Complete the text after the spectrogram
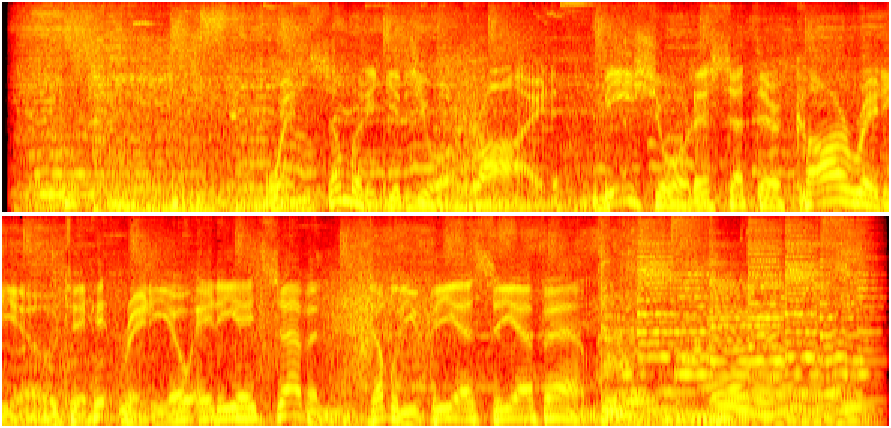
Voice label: SWEEPER; When Somebody Gives You A Ride

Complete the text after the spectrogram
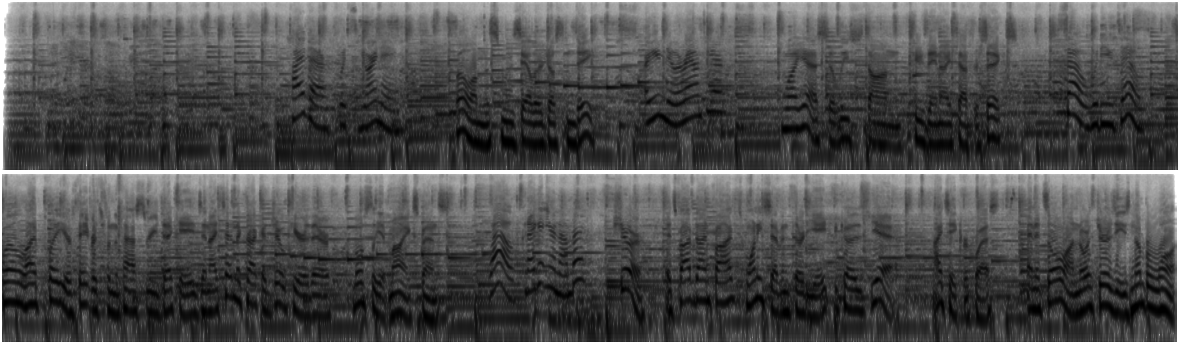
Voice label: PROMO

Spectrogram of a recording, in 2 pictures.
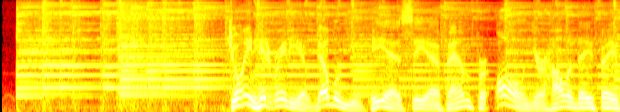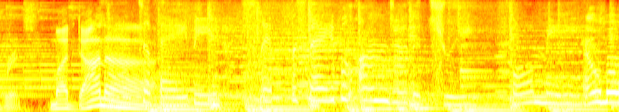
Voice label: SWEEPER; XMAS

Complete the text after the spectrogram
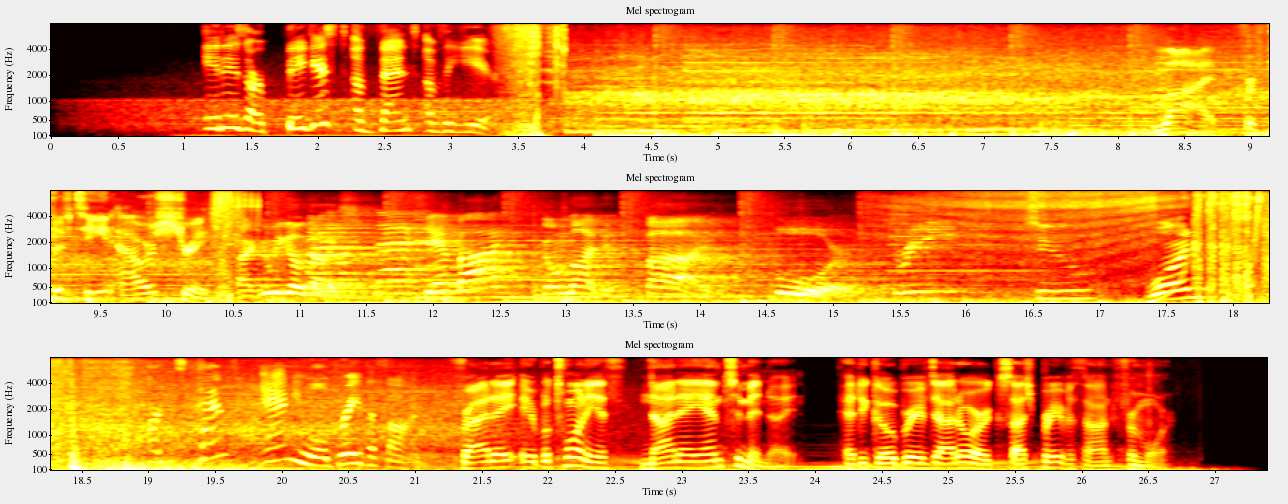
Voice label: PROMO; BRAVE Braveathon2018

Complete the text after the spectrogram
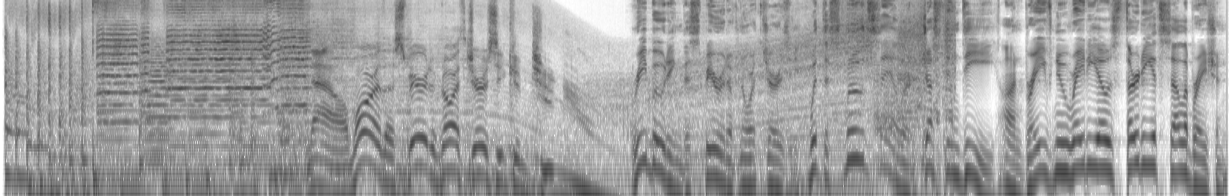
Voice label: Hit Radio name shout; Reboot

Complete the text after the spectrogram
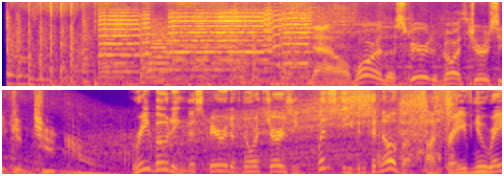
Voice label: name shout; Hit Radio; Reboot

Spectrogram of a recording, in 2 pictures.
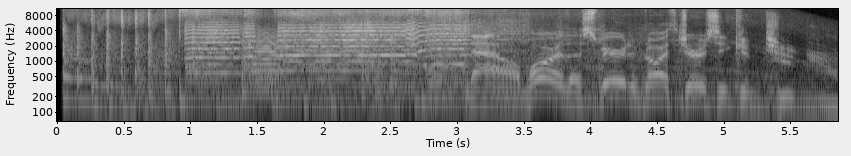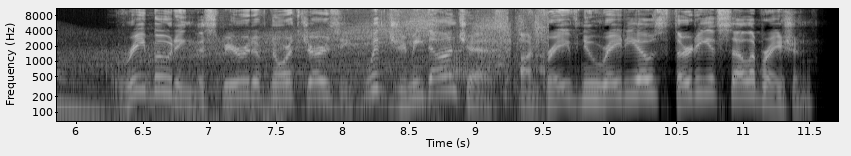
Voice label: name shout; Hit Radio; Reboot

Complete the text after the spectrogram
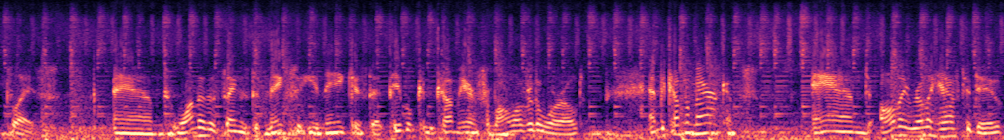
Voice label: PROMO Night Talk

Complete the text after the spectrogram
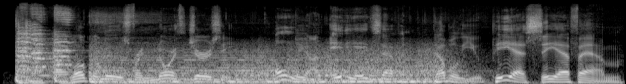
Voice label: SWEEPER Local News

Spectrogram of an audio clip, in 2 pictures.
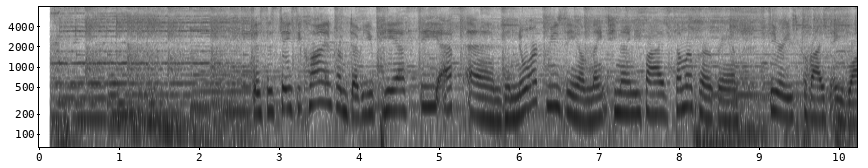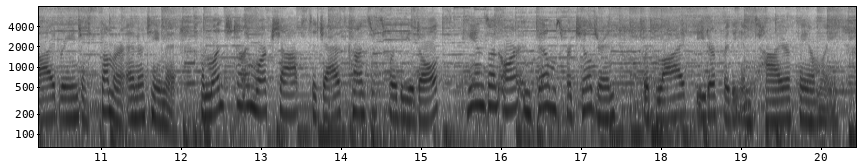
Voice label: PSA; Newark Museum

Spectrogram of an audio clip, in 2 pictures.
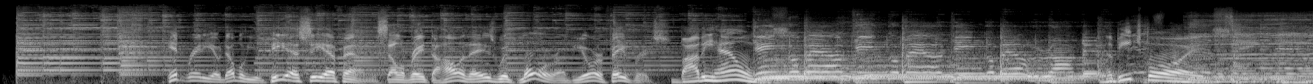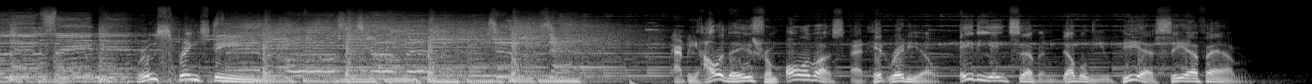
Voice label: SWEEPER; XMAS

